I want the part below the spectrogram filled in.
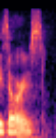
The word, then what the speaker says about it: Azores: So I was on the Azores, or the Azores, that's how you say it in English.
